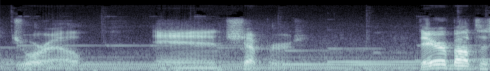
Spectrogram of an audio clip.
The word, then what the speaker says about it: Gerald: we got me uh it's spelled gerald but he said it was pronounced like superman's dad so jor-el and shepherd they're about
